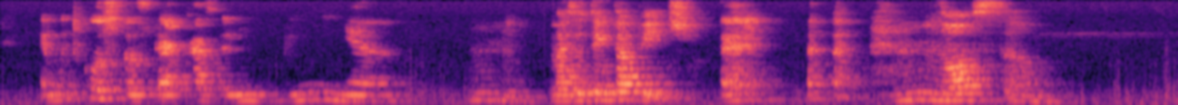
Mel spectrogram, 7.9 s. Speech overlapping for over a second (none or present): none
